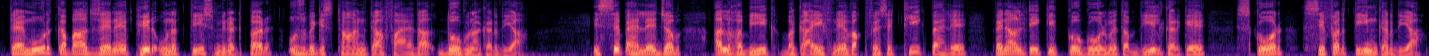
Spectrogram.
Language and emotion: Urdu, neutral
